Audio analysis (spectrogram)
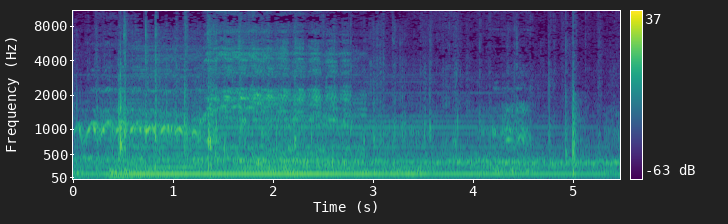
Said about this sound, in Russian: Вдруг учуяли кони что-то, уши навострили и заржали.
